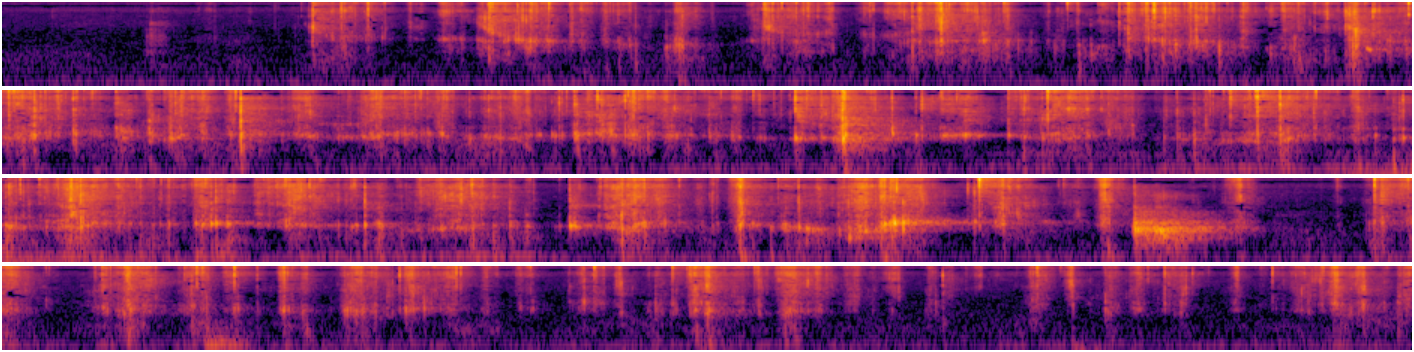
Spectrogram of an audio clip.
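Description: Slime being pulled from a jar and squeezed and pressed by hand: a dense run of crackling, popping clicks and squelches that starts about a second and a half in and thins out to scattered clicks after about twenty seconds.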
